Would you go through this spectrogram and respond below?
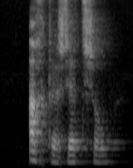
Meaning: postposition
- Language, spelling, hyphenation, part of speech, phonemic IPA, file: Dutch, achterzetsel, ach‧ter‧zet‧sel, noun, /ˈɑx.tərˌzɛt.səl/, Nl-achterzetsel.ogg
